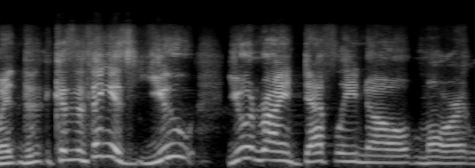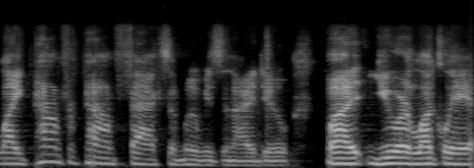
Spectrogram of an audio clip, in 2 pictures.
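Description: Here is a man with an ordinary speaking voice and a medium pitch. He talks at a moderate pace. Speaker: podcast host. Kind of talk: casual comedy podcast banter.

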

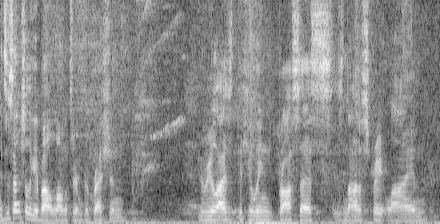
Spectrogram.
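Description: A man with an American accent and a fairly high pitch speaks at a fairly quick pace with ordinary pitch variation, amid audible room echo and noticeable background noise. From Jersey City, New Jersey. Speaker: musician. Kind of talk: interview. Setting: cafe.

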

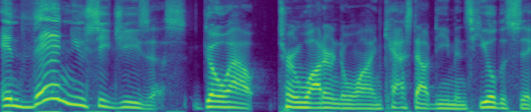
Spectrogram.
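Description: This man has an ordinary speaking voice at medium pitch with lively intonation. He speaks at a fairly slow pace with hardly any pauses. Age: 30s. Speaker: podcast host. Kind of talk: casual chat. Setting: studio.

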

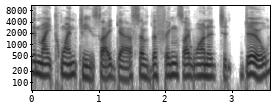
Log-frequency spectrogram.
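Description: A woman's plain, everyday voice at a fairly low pitch. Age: 60s. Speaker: architectural historian. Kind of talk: casual chat.

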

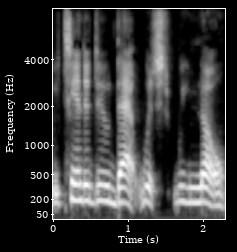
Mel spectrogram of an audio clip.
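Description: The woman has an unremarkable speaking voice, fairly low in pitch. She talks at a fairly slow pace. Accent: American. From US South, Atlanta, Georgia. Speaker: nonprofit founder and former journalist. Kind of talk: interview.

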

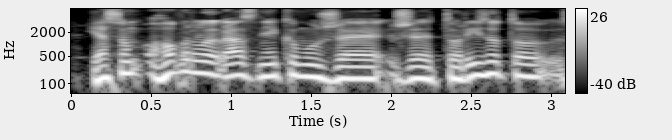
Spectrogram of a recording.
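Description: The recording has a dry, close sound with no echo and a plain, everyday voice. The pace is moderate, with ordinary pitch variation. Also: man. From eastern Slovakia. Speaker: podcast host. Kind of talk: casual interview.

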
